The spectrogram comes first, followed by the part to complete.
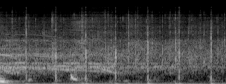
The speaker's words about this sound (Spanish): Damos un aplauso con mucho cariño a Maurice.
